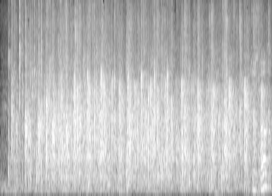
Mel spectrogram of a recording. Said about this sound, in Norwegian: En applaus.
